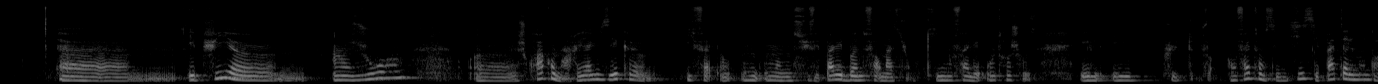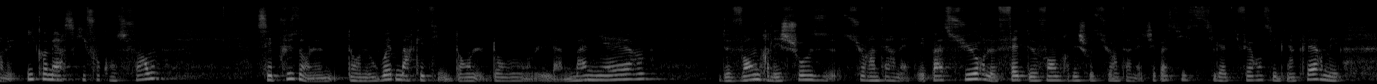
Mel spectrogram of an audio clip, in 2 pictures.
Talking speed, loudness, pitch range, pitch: 195 wpm, -44 LUFS, 180-230 Hz, 200 Hz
